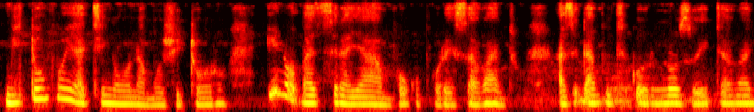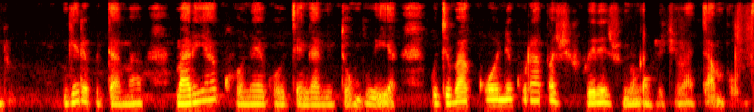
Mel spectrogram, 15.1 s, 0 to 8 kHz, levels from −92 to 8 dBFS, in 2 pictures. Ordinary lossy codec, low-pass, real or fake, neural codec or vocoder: Opus, 32 kbps; 7.2 kHz; real; none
